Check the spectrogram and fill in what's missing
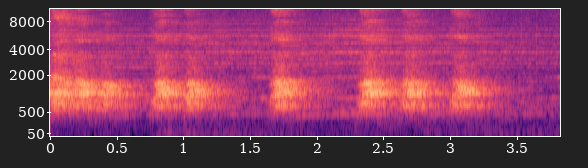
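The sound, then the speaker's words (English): A dog barks about six times in an uneven series, each bark a short, fairly loud burst, with no talking over it. “Dinosaurs don't bark.”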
